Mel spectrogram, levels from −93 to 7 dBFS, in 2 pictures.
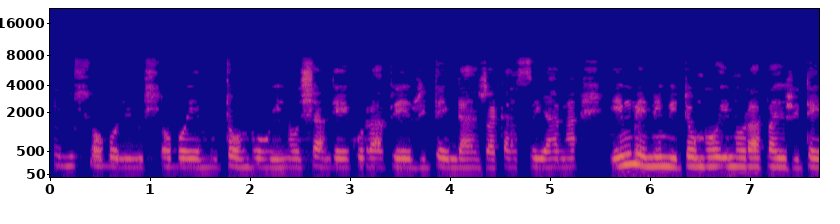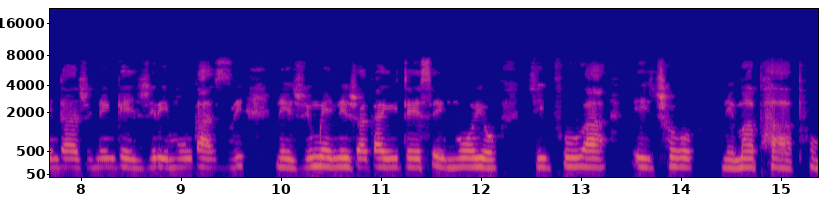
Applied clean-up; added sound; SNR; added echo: none; none; none; none.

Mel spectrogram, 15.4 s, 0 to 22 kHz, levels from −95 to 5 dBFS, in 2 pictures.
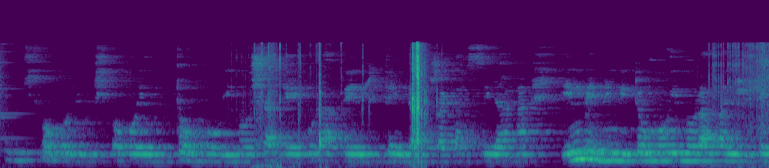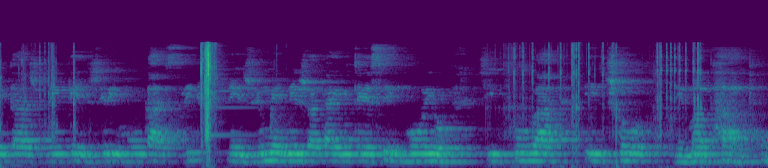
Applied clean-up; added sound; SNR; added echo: none; Camera; 1 dB; reverberation time 0.8 s.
